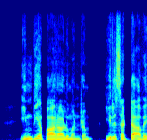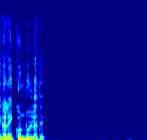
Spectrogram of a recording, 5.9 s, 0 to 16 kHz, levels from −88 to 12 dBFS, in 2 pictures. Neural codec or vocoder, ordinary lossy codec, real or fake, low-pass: vocoder, 44.1 kHz, 128 mel bands, Pupu-Vocoder; none; fake; 14.4 kHz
